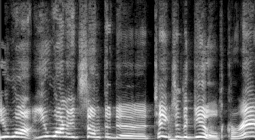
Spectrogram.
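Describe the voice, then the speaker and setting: An extremely high-pitched put-on character voice at a fairly quick pace. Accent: Southern US. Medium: actual play. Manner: brisk, bossy.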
